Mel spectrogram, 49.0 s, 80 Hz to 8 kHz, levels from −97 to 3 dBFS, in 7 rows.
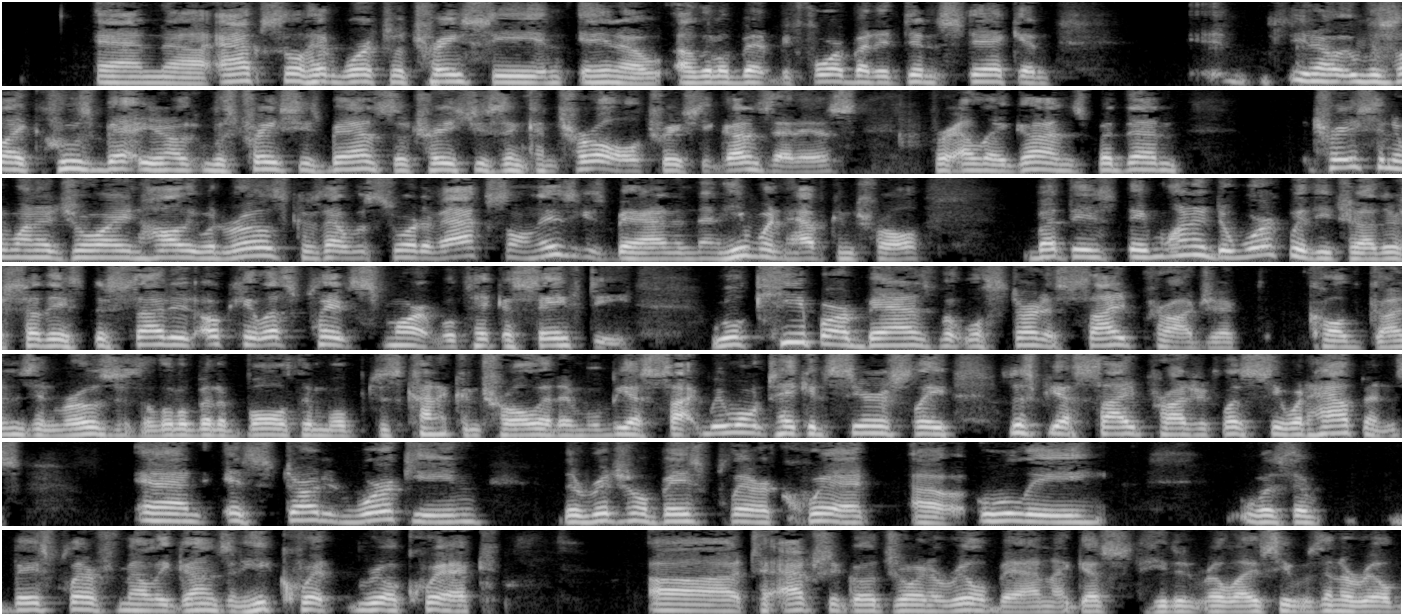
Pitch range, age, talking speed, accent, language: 165-200 Hz, 50-69, 210 wpm, American, English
